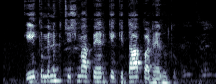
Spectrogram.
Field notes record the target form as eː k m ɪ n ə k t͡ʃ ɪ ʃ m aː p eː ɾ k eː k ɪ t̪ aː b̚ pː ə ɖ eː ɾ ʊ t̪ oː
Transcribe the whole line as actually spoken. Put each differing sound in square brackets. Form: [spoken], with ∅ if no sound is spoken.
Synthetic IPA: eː k m ɪ n ə k t͡ʃ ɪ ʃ m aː p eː ɾ k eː k ɪ t̪ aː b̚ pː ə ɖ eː ɾ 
